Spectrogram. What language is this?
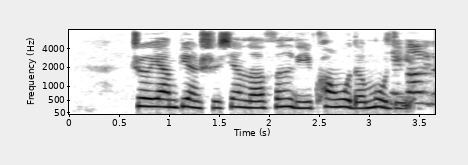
Chinese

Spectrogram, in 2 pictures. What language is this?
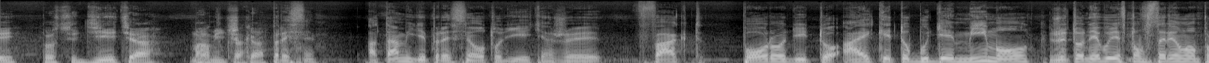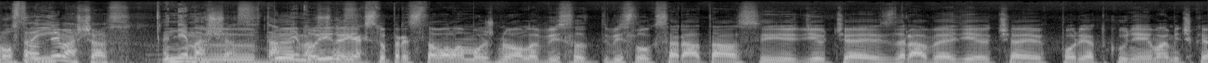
Slovak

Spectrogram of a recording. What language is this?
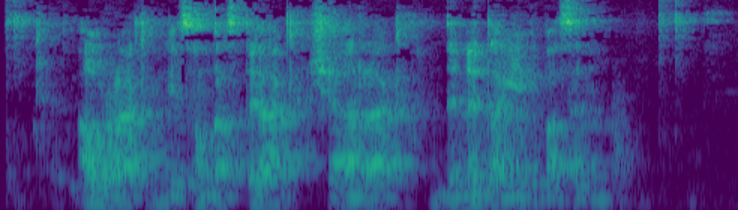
Basque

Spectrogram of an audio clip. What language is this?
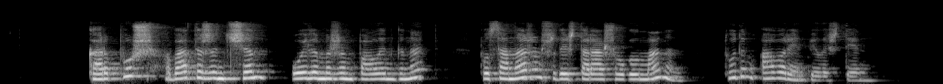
Mari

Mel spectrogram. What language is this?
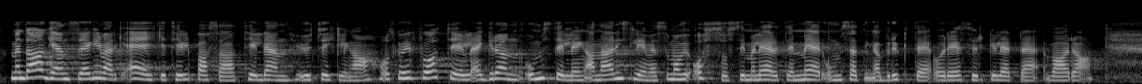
Norwegian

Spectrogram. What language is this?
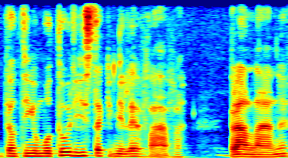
Portuguese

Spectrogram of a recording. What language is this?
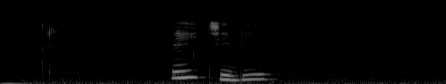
Russian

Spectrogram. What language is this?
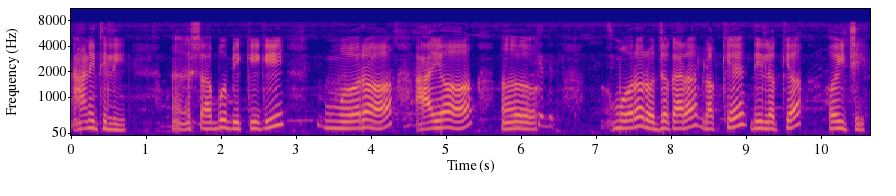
Odia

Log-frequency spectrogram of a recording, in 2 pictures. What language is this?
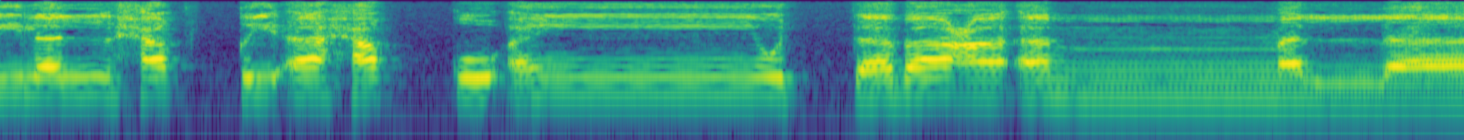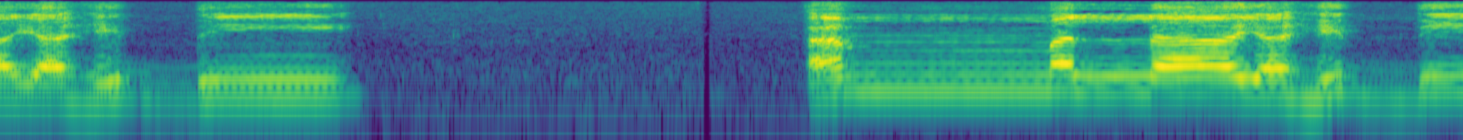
Arabic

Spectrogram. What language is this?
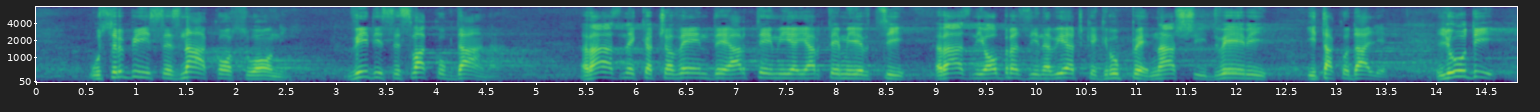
Serbian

